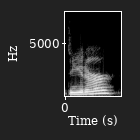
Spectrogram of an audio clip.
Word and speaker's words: Dieter: And so this, I believe this is pronounced not Detour, but Dieter. I I thought it was German, but I don't think it is.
